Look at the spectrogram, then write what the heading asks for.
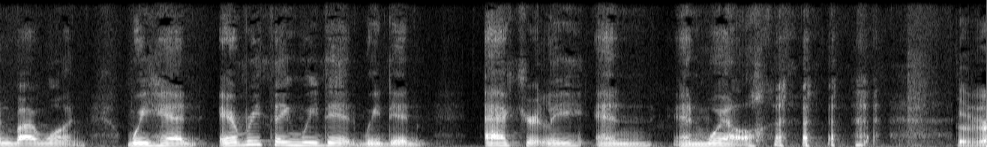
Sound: chuckles

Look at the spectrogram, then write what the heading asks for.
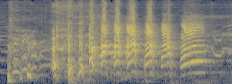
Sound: all laugh

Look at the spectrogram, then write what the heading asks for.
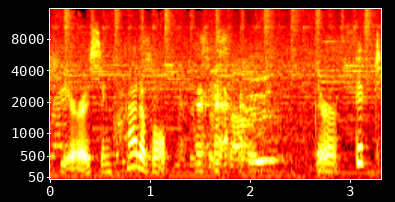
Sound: laughter

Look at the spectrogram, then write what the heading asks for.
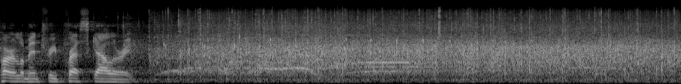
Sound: cheers & applause

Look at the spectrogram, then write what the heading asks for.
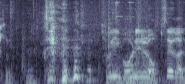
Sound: laughs

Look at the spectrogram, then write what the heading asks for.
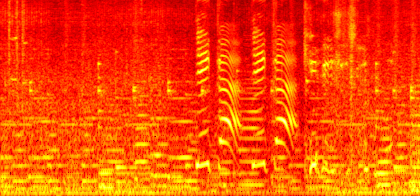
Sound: giggles

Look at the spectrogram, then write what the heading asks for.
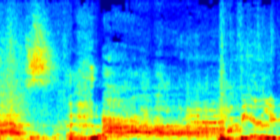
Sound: yelling

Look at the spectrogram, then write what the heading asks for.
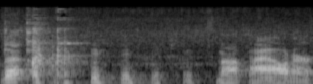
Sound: laugh

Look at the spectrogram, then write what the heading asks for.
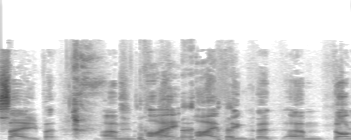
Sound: laughter

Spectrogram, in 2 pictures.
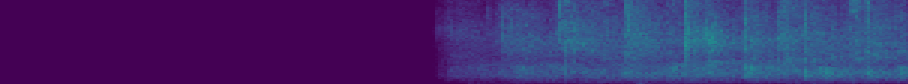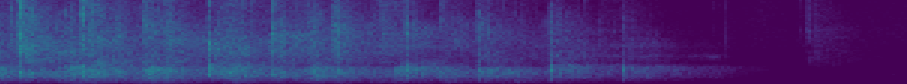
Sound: applause

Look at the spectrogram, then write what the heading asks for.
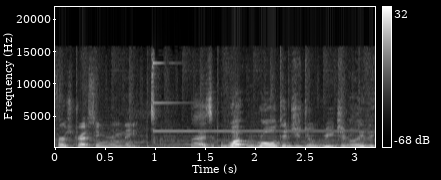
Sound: bell dings

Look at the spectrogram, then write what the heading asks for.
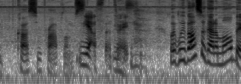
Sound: chuckles

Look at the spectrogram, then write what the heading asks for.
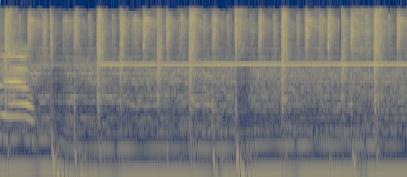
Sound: beeping

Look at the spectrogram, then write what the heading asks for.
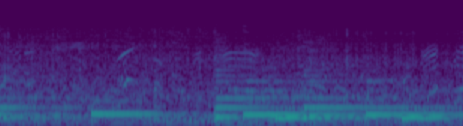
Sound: kids scream

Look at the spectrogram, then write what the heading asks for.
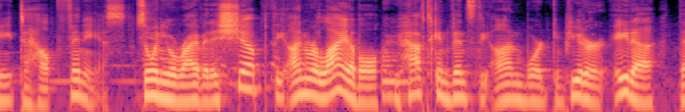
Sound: haha

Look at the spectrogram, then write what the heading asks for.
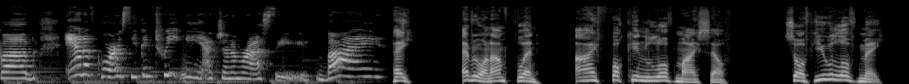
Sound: flippant Male Voice

